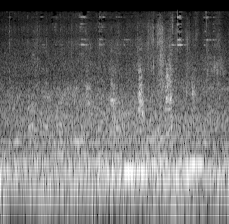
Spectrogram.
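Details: Two dogs, a cocker and a three-month-old pitbull, pulling in a tug of war game make a low, drawn-out growling whine. It wavers in pitch over a steady, noisy background.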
